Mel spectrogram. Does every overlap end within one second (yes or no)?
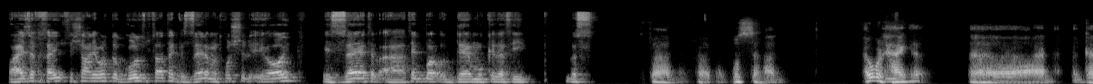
yes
